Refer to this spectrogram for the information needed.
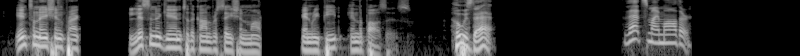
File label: Conversation Time Intonation Practice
